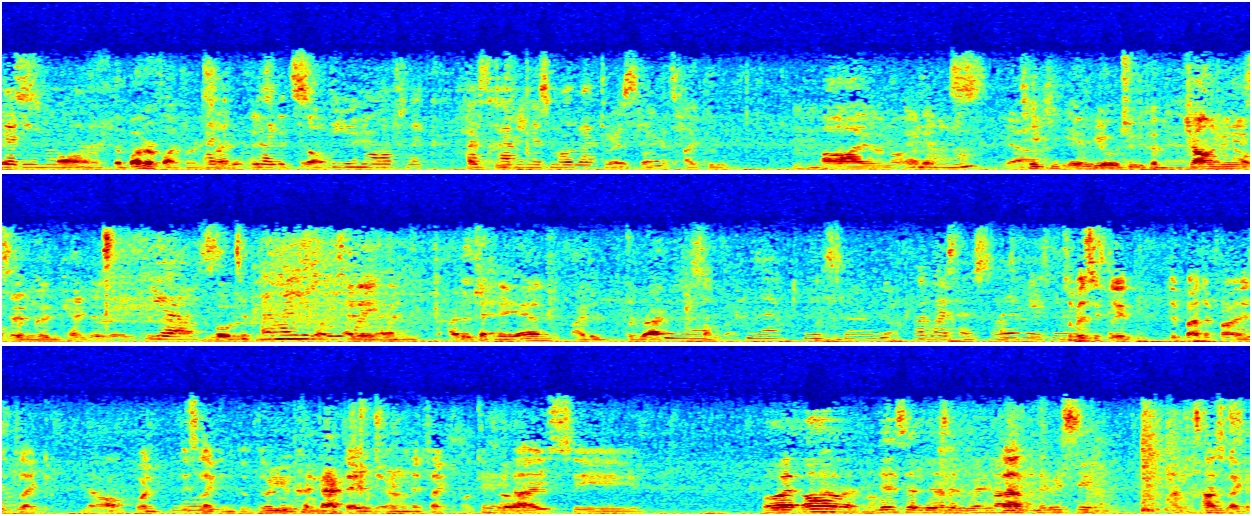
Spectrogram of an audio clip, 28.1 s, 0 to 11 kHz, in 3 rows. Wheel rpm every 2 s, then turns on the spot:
0, 0, 0, 0, 0, 0, 0, 0, 0, 0, 0, 0, 0, 0.
none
